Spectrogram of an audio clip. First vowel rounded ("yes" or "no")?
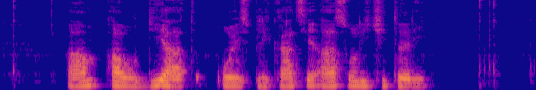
no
